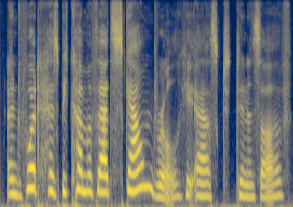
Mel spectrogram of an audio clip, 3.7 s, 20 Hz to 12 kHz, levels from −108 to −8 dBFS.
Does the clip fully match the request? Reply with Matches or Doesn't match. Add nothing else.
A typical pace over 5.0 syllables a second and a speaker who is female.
Doesn't match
